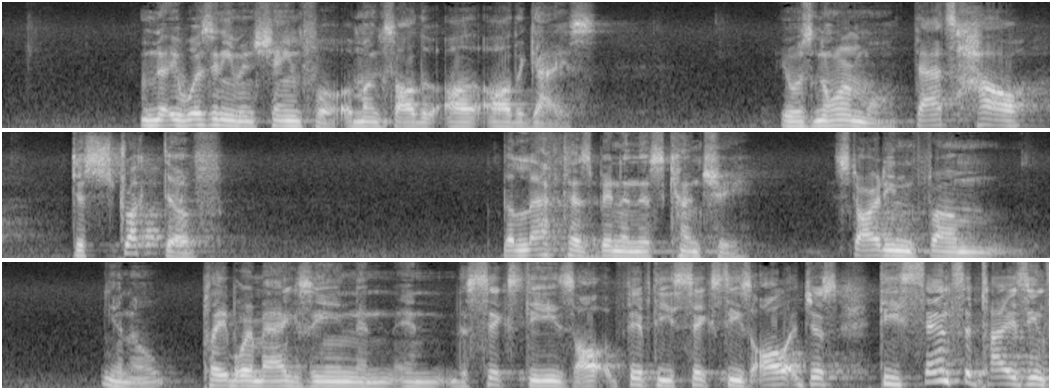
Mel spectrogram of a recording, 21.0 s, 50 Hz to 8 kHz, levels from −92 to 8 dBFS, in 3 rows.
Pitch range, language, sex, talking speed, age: 110-140 Hz, English, male, 115 wpm, 30-49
